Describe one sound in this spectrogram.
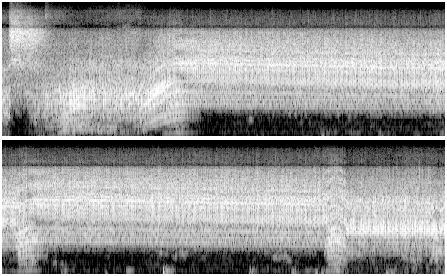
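A car engine revs up, drops briefly between gears and then hums steadily at speed.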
